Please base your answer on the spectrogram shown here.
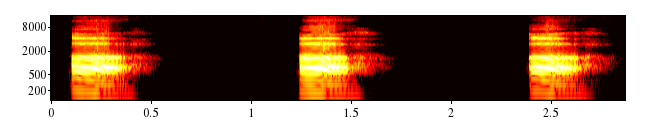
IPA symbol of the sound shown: ʌ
